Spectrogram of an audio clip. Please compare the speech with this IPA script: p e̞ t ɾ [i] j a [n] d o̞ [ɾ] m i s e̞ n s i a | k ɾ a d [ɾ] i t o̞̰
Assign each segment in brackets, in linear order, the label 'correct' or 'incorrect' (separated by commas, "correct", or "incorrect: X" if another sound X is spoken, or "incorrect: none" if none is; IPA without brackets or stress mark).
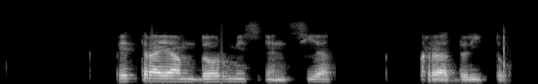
incorrect: a, incorrect: m, correct, incorrect: l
